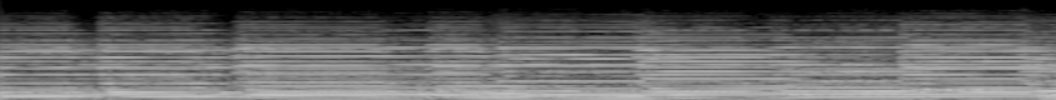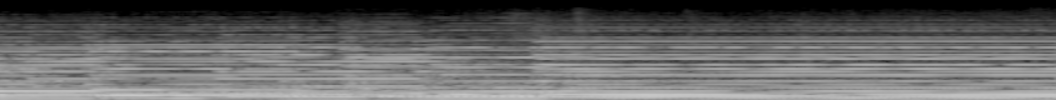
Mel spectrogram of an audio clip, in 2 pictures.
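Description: Church organ playing slow, sustained chords over a deep bass line, the harmony changing every second or so.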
